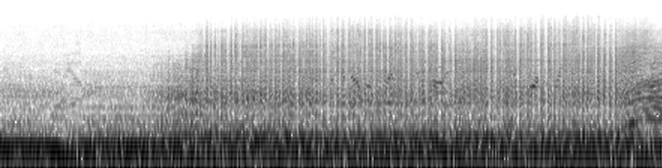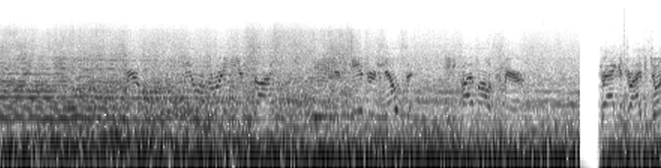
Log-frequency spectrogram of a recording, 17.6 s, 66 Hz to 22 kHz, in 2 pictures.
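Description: A 1967 Chevrolet Chevelle and a third-generation Camaro drag racing at Byron Dragway, a loud sustained engine roar that swells into rising, high-revving launches and gear changes, cutting out briefly near the end.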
